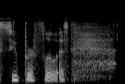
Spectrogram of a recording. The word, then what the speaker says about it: superfluous: I think superfluous. Not that I need to spell it very often, but the stress is on the second syllable, superfluous, superfluous, extravaganza, extravaganza.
